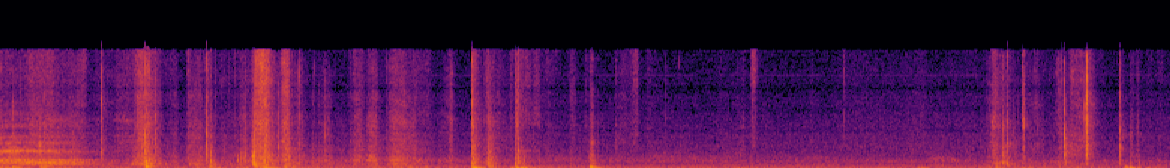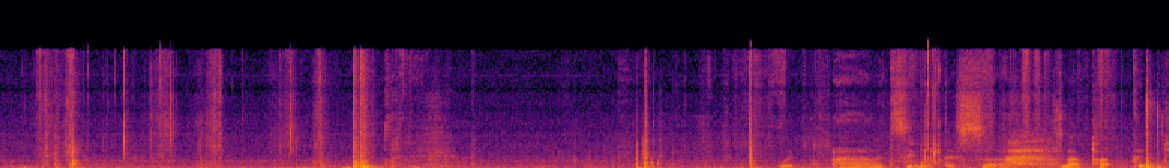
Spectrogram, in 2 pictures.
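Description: A laptop knocks and clicks lightly against a hard surface.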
